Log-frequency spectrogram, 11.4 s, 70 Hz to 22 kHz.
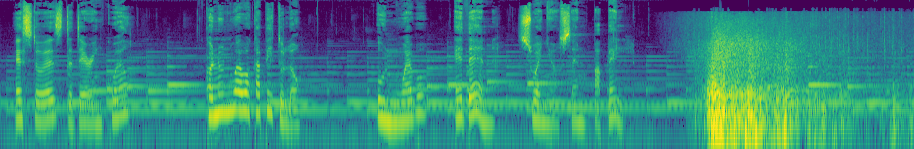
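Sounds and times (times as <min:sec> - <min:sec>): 
speech: 0:00.2 - 0:01.8, 0:02.6 - 0:03.8, 0:04.7 - 0:07.9
deep roll of thunder during a dark lightning storm: 0:08.6 - 0:11.4.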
